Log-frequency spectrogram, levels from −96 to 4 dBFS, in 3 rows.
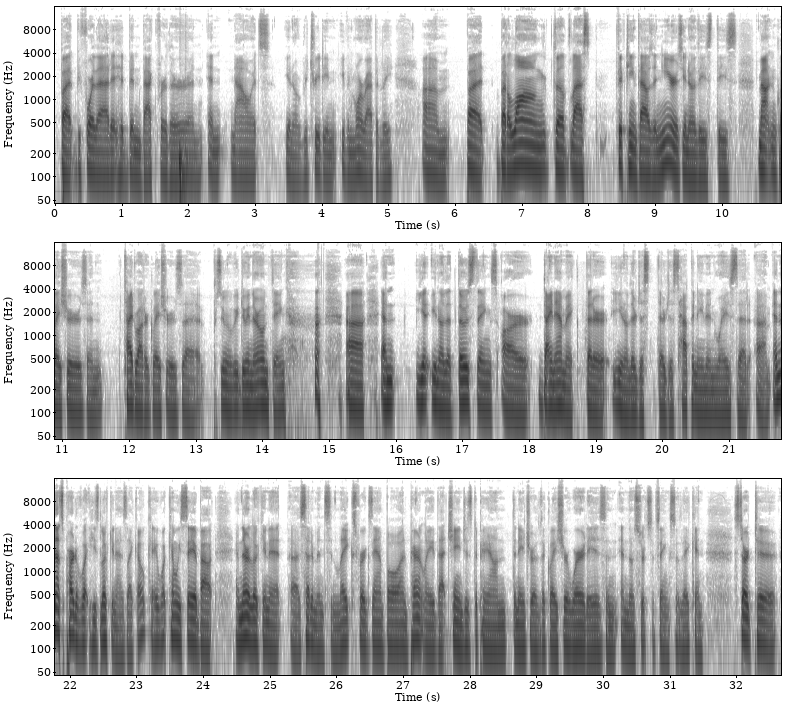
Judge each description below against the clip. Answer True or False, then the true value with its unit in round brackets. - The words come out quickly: True (210 wpm)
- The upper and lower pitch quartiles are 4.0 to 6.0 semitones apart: False (3.2 semitones)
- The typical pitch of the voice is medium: False (105 Hz)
